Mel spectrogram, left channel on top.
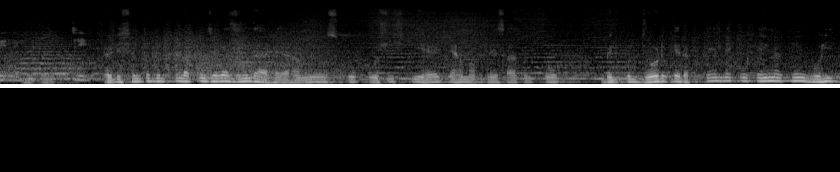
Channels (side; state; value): right; silent; digital silence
